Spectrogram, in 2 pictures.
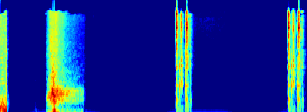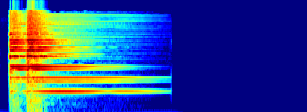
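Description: Subscribe-button animation sound effects: a soft thump about half a second in, two quick double mouse-clicks, then a bright bell ding about three seconds in that rings out for about a second and a half.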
